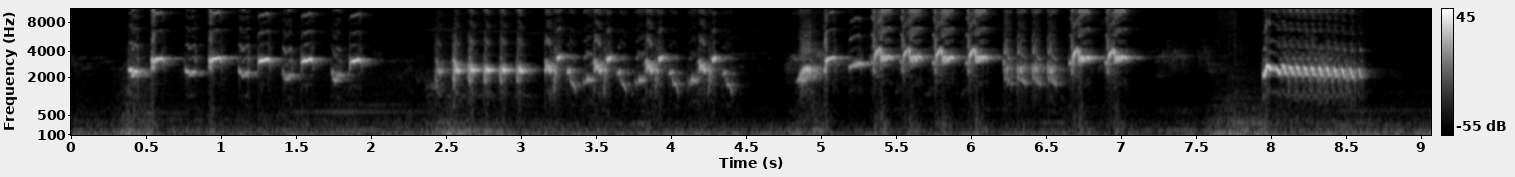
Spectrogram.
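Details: Lively sooty-headed bulbul song meant to call in wild bulbuls, delivered as fast strings of bright chirping notes in several bursts separated by short gaps, ending with a buzzy rattling phrase.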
